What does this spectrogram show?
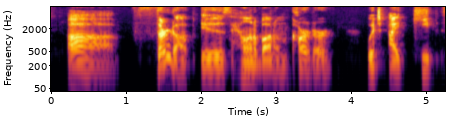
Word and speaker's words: Bonham: Just Bonham. Yeah. Bonham. You don't really say The the H H. is silent. Yeah. In most like British things, you don't say the H.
